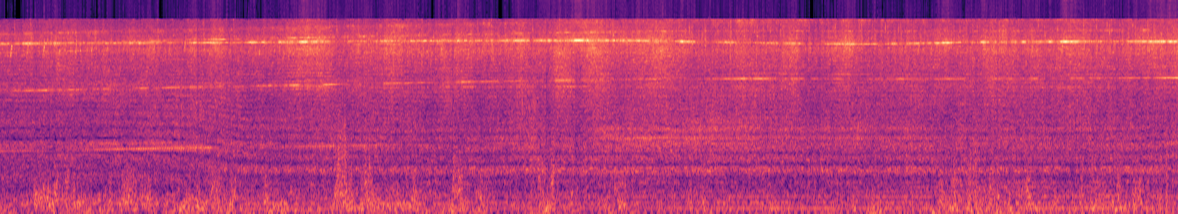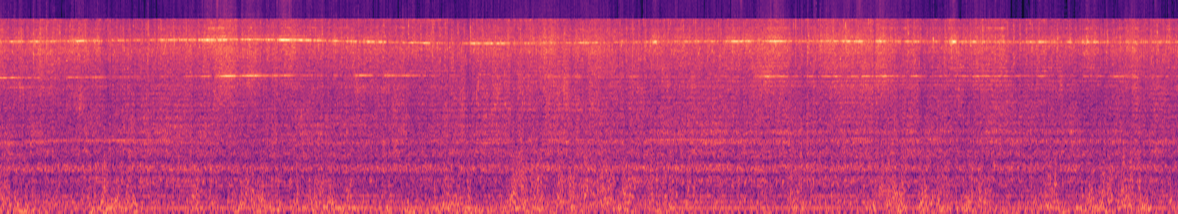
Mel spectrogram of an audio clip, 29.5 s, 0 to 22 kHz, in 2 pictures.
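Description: Bell 206B JetRanger III helicopter running on the ground with its main rotor turning: a loud, steady high turbine whine over the rhythmic noise of the rotor blades.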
